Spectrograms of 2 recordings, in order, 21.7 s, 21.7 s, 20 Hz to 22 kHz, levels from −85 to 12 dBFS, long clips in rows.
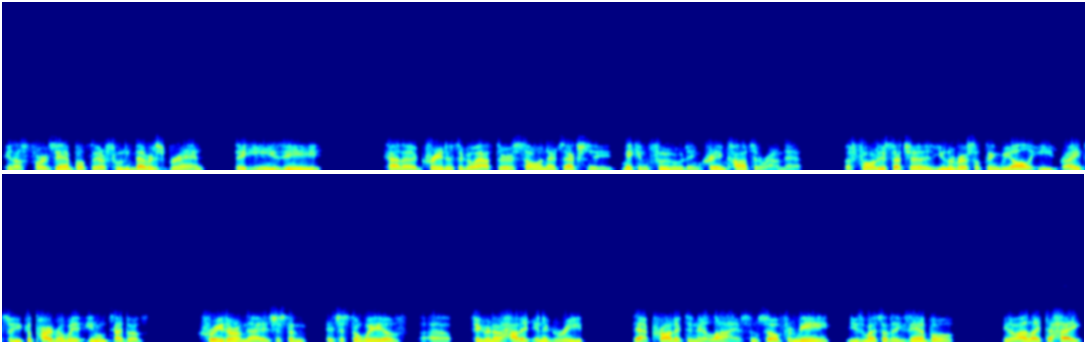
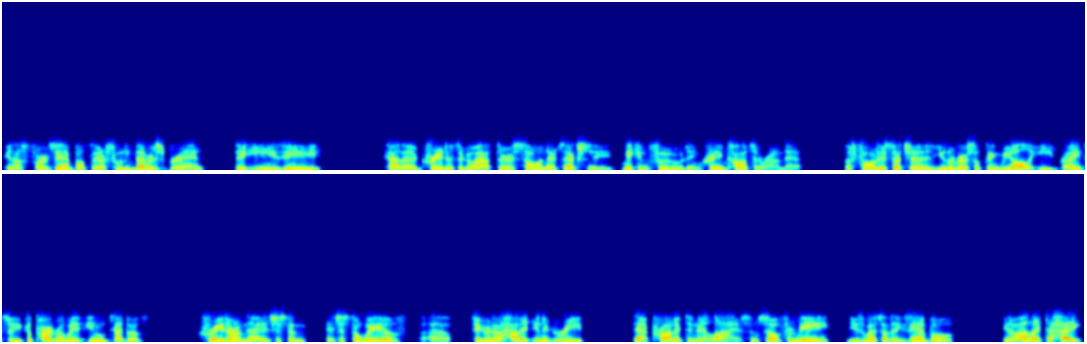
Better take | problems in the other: neither | phone-call audio; nothing above 3.5 kHz; the same in both

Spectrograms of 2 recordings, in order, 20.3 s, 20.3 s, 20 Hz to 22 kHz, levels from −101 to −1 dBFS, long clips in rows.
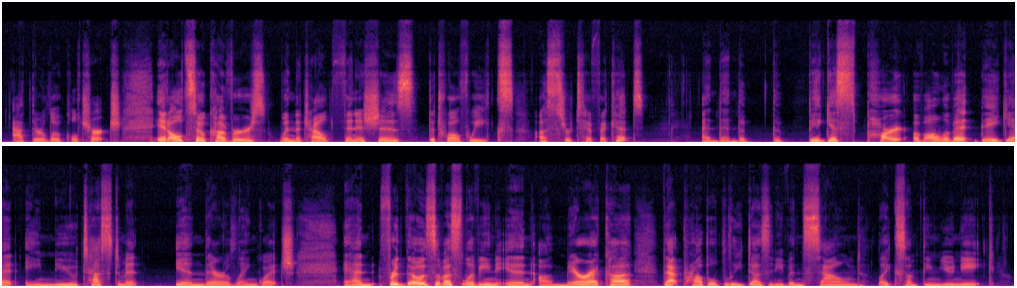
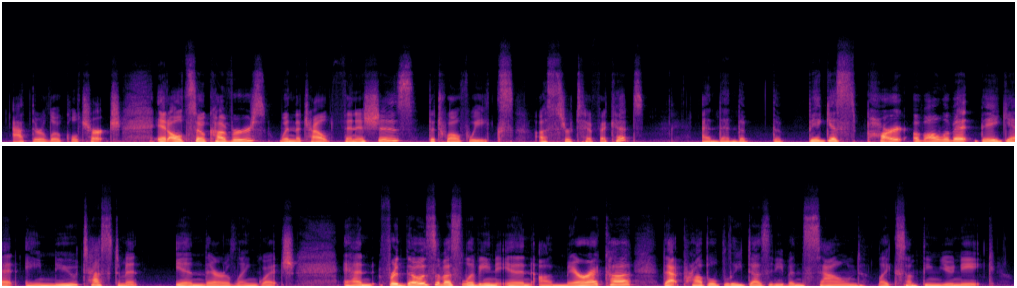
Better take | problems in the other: first | muffled; slightly; fading above 3.5 kHz

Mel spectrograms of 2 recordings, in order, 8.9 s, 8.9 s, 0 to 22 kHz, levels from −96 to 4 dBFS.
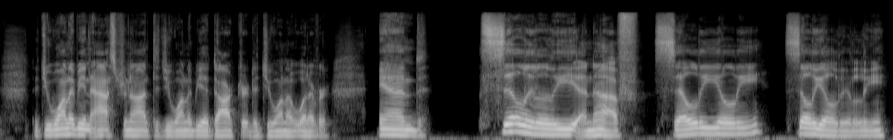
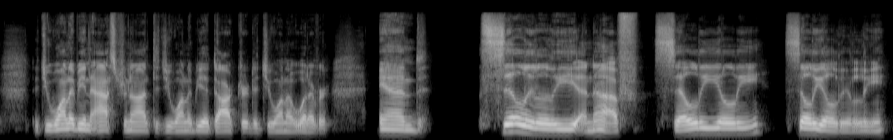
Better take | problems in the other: first | thin; somewhat; fading below 250 Hz

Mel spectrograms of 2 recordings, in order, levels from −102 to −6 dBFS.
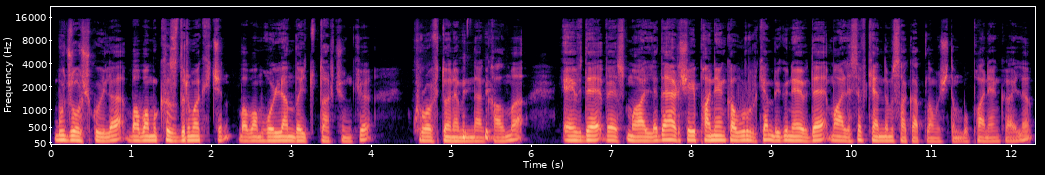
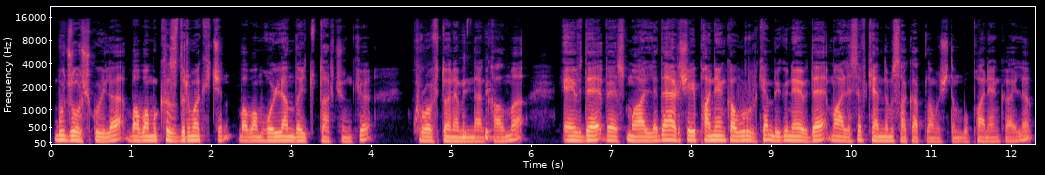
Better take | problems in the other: neither | none

